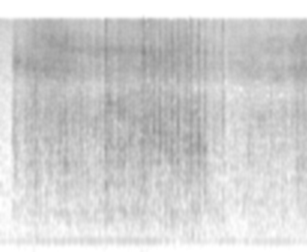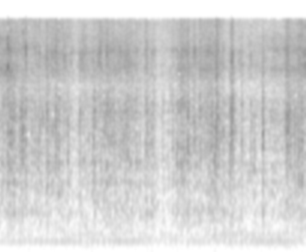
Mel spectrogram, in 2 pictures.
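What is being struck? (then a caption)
Plastic mechanical keyboard. Fingertips press slowly on a full-size black mechanical gaming keyboard with plastic keycaps and a hollow body. It gives a steady run of short, bright plastic clicks and clacks that die away almost instantly. A faint low steady hum sits underneath.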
